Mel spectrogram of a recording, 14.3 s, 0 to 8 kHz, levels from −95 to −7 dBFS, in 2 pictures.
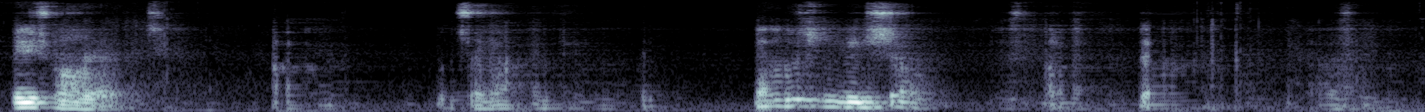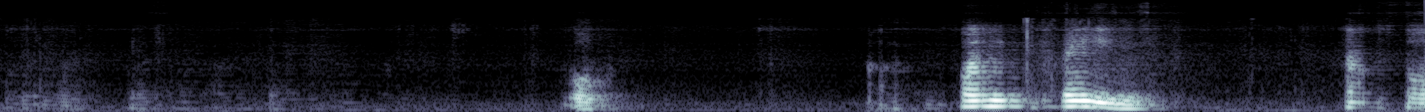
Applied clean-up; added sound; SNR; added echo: neural mask model DeepFilterNet 3.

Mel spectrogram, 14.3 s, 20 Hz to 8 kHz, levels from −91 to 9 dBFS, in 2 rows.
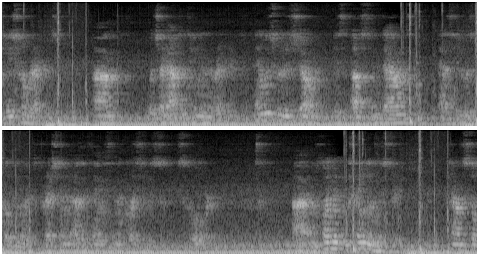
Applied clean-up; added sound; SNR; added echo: none; Engine; -2 dB; reverberation time 0.7 s.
